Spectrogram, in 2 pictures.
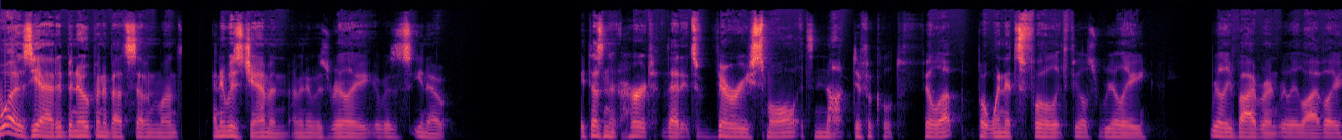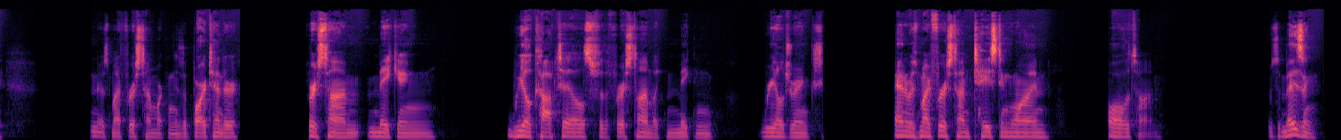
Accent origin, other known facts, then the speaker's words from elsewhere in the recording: New York, United States; also born or lived in Upper West Side, Manhattan; I grew up in Brooklyn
